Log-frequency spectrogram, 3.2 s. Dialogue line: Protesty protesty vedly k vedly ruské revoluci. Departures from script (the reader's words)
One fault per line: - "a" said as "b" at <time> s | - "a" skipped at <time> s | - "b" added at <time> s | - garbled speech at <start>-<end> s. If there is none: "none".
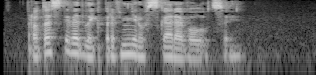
- "protesty" skipped at 0.7 s
- "vedly" said as "první" at 1.0 s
